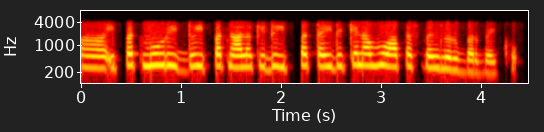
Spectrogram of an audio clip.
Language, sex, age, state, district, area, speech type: Kannada, female, 18-30, Karnataka, Chikkaballapur, urban, conversation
